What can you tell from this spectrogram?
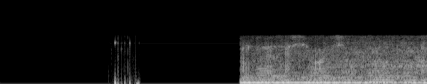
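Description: GSM full-rate codec coding runs through the whole clip. The speech passed through the first GSM codec at 13 kbps, which models the vocal tract and drives it with a thinned, regularly spaced pulse excitation, discarding everything above 4 kHz. The result is a plainly audible buzzy, gravelly roughness and a dull, band-limited sound.

An audio dropout to silence is already under way when the clip begins and lasts until 2.4 s. The gap is silent with no room tone, likely because the input was lost while the recording carried on writing silence. The sound then enters abruptly in mid-flow.

GSM bit errors appear from 1.08 to 1.4 s. Corrupted bits reached the speech decoder at a rate pointing to roughly 3%, scrambling the filter, pitch and gain values across successive frames. This bends the spectrum and throws the level about, producing a short burst of squawks, pops and gargling.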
